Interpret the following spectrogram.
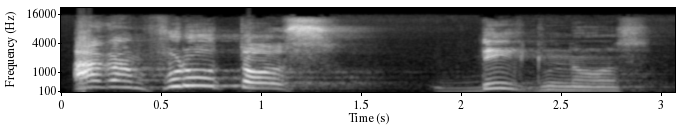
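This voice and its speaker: A man's voice: extremely high pitch, very animated, extremely slow, sharp tone, long reverb tail, voice pushed up, full character voice. A man voicing a fiery adult male prophet who scolds and rebukes a crowd. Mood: scolding.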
